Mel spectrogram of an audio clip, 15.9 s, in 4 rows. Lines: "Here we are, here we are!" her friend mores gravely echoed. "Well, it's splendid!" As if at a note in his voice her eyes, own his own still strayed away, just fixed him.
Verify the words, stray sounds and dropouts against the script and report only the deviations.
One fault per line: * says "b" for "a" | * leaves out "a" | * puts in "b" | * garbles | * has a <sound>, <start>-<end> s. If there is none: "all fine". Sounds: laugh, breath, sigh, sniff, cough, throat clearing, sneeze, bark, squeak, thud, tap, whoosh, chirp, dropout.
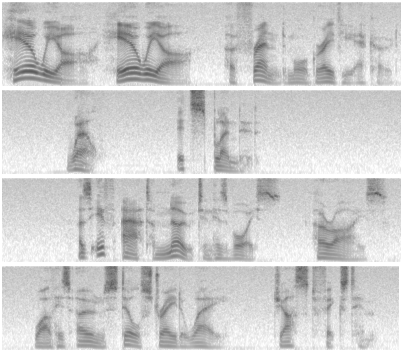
* says "more" for "mores"
* says "while" for "own"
